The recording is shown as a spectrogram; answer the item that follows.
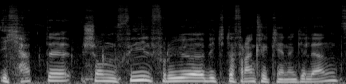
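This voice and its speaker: Somewhat breathy, a man speaks fairly slowly at a fairly high pitch with ordinary pitch variation. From Austria, Graz. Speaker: meaning and values coach, former monk and priest. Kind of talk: interview.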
